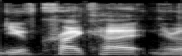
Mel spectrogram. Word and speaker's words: Cricut: So lately I've been thinking about 3D printing, Cricut, however you pronounce it. I say Cricut, but CRICUT, the cutting machine, and things like that, different ways to make the ships.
